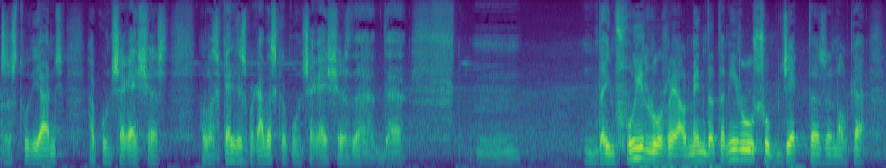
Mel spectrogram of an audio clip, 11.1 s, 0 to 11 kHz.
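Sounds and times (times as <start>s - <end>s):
man breathing in: 0.8s - 1.1s, 2.1s - 2.5s, 5.2s - 5.8s
man humming hesitantly: 5.5s - 6.6s.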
